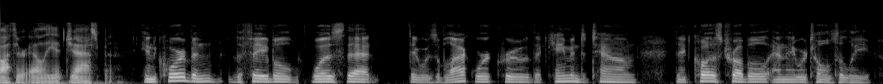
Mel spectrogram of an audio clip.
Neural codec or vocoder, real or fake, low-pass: none; real; 7.2 kHz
